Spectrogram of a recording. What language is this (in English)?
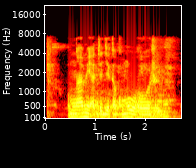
Kinyarwanda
